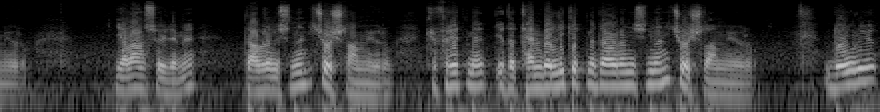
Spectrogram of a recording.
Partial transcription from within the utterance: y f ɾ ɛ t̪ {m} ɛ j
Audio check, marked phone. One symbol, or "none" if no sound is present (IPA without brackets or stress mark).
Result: m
